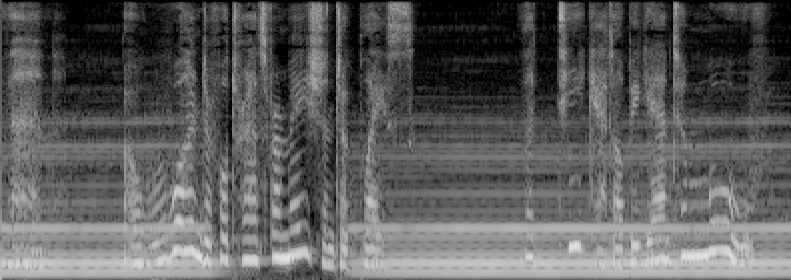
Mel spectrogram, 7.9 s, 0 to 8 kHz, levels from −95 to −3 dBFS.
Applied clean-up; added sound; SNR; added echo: none; Bowed string instrument; 2 dB; none.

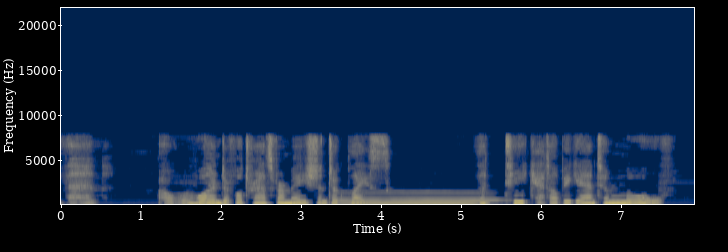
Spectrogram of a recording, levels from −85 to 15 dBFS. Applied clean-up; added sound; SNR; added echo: classical method Wiener filter.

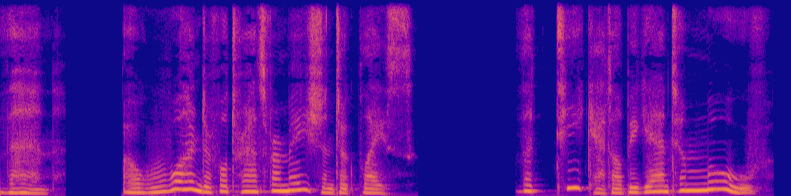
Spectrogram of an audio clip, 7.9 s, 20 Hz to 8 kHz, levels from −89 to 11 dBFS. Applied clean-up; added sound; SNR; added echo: none; none; none; none.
